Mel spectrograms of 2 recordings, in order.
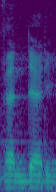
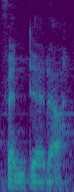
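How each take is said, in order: First: The name ends with an 'ee' sound. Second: The name ends with an 'ah' sound. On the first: The speaker calls it right. "my name is pronounced Vendetti" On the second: The speaker calls it wrong. "not Vendetta"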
